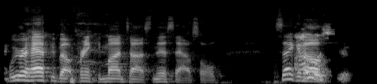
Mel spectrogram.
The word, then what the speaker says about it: Montas: were happy about Frankie Monas in this household second off I think it came out the other day that he actually said he prefers it or the actual pronunciation is moont toss so oh really I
